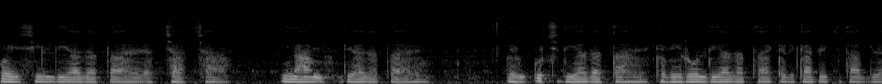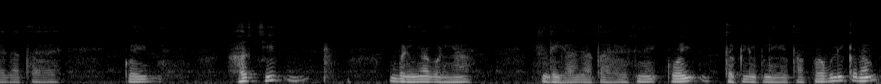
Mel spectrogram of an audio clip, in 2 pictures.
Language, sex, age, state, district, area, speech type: Hindi, male, 45-60, Uttar Pradesh, Ghazipur, rural, spontaneous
